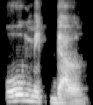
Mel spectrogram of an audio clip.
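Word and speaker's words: וּמִגְדָּל: umikdal itu dan ya kalau ada dia prefix Pap ya Bapak Ibu saudaraku ini ada PAP ini menunjukkan dan ya dan ya u jadi bacanya Kenapa karena ini ada di sini ya Jadi ini ada suruk ya gitu ya Bapak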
